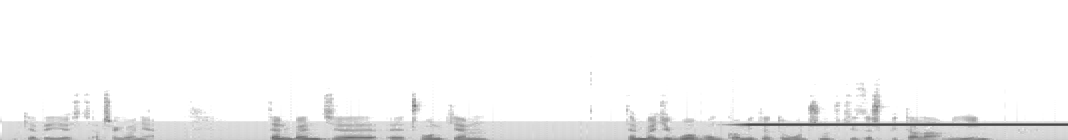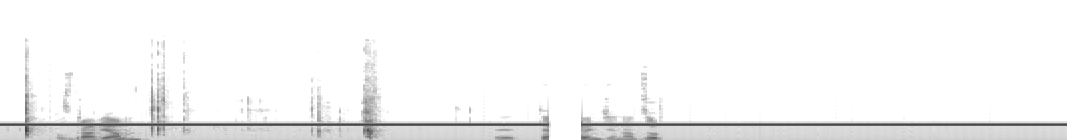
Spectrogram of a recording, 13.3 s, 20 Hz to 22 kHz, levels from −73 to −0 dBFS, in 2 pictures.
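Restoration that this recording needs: de-click; de-hum 98.2 Hz, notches 30; notch 2500 Hz, Q 30; room tone fill 10.09–10.3

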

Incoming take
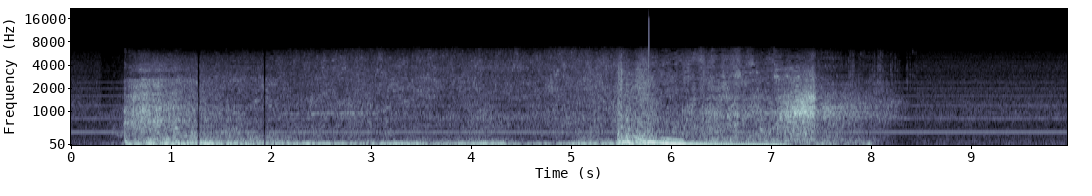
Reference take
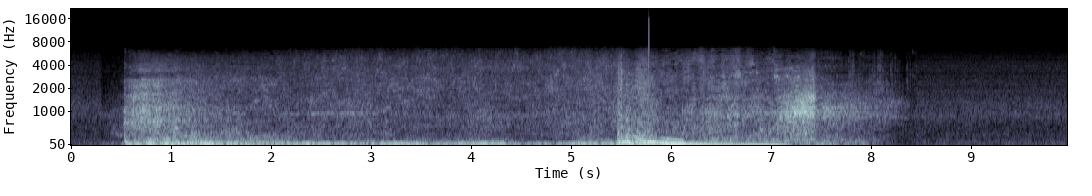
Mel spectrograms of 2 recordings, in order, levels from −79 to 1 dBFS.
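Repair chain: de-hum 397.7 Hz, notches 6; de-plosive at 7.94; interpolate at 1.27/1.93, 14 ms

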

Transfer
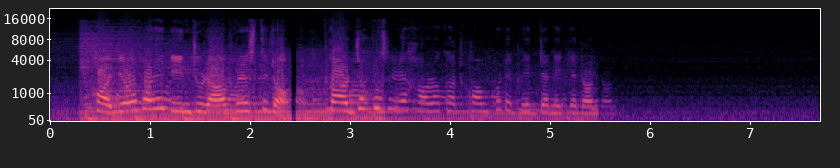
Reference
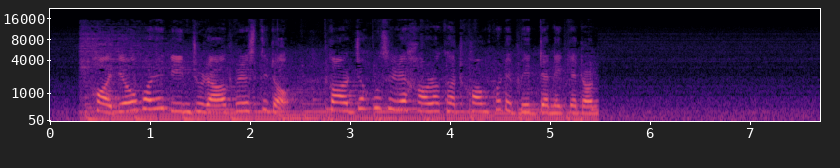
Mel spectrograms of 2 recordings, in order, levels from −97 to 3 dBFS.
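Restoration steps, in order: clip repair -25 dBFS; interpolate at 2.41, 44 ms; inverse comb 0.191 s -17.5 dB; gain correction +9.5 dB, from 3.34

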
